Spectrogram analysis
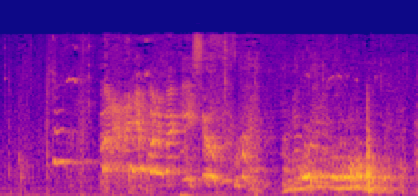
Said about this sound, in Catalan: Escoltem, escoltem primer els dos gossos anomenats Zeus i Apolo. Ah, els gossos, Dobermans.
